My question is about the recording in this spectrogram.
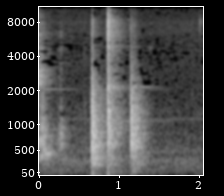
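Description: An egg being cracked by tapping it against the rim of a small glass bowl: three sharp knocks in about half a second.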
